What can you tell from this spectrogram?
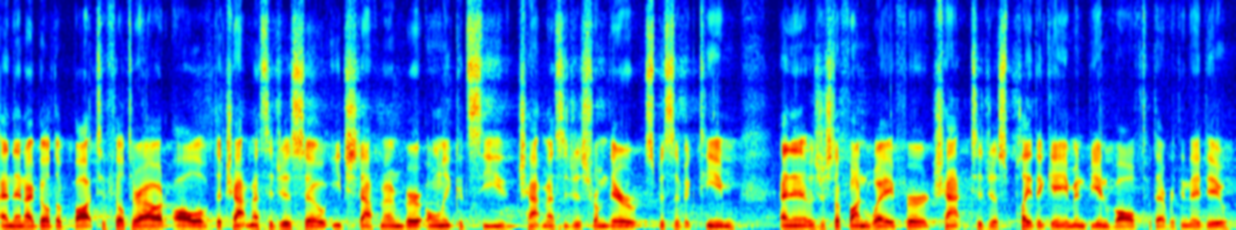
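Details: Adult male speaker; ordinary speech.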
